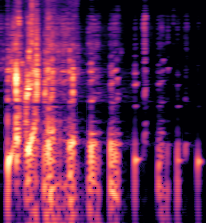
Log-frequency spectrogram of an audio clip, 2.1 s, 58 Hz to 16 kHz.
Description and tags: suck out 2
various sounds made using a short hose and a plastic box full of h2o.
blub, suck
